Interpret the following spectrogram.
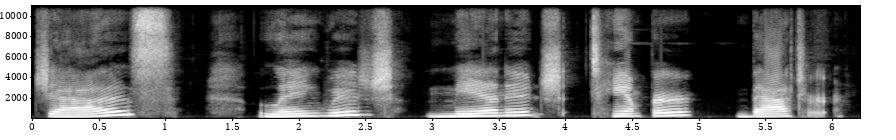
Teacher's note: it's the lowest of the five front vowels it's a point vow because it's the lowest used when it · It's low, it's a front vowel, your lips are unrounded, and it is lax. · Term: Ash, ash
